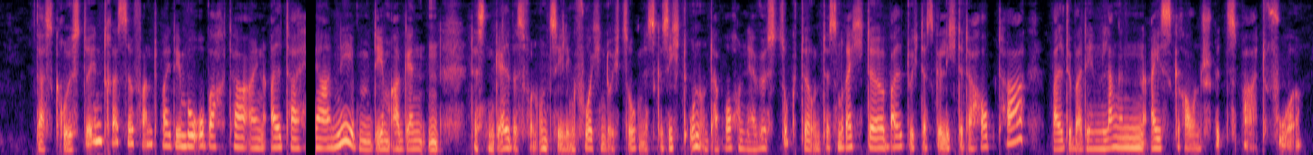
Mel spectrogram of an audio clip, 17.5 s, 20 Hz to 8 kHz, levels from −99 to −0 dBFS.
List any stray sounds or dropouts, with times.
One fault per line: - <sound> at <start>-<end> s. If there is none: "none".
- dropout at 4.1-4.2 s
